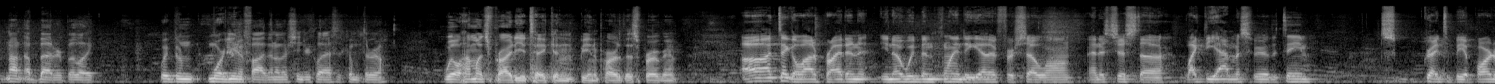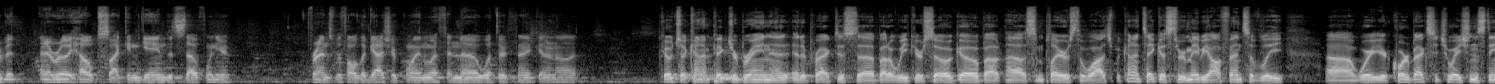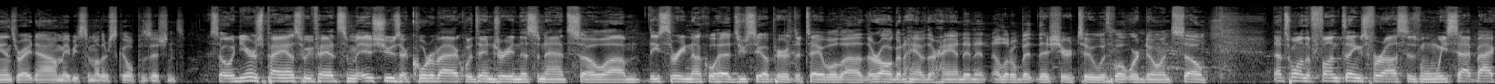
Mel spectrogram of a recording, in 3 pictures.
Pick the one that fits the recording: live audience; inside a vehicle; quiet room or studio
live audience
